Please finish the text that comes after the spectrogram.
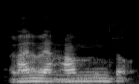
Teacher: membaca nun secara memantul ketika mati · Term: qalqalah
